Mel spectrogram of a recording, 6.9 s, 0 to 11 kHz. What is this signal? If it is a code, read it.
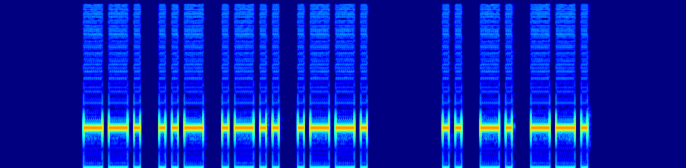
Morse code, heard as a keyed tone, about 19 wpm, 800 Hz. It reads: GULP ING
